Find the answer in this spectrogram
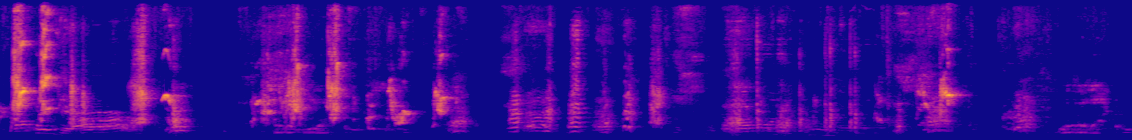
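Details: Javan myna song: a long run of loud, rasping squawks and chattering notes with occasional sharp whistled accents, delivered in uneven bursts with short silences.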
